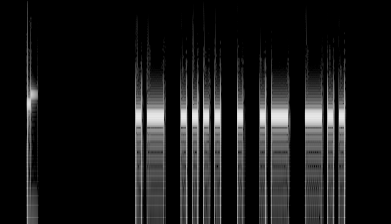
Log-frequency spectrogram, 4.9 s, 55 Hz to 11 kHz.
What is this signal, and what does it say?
Morse code, heard as a keyed tone, about 17 wpm, 700 Hz. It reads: AHEAD
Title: Top 1001-1250 Words 17wpm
